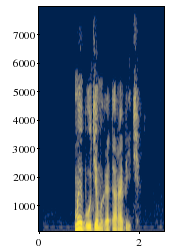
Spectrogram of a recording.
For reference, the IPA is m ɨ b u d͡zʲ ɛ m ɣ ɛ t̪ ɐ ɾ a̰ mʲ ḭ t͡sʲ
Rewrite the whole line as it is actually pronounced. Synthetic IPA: m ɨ b u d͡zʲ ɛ m ɣ ɛ t̪ ɐ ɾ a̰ bʲ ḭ t͡sʲ

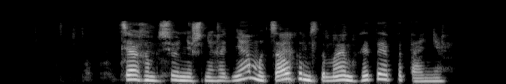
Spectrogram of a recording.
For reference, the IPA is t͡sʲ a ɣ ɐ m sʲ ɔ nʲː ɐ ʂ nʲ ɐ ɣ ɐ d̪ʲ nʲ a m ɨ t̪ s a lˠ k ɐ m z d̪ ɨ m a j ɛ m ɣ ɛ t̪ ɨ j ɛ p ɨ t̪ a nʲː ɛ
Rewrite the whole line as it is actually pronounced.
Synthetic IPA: t͡sʲ a ɣ ɐ m sʲ ɔ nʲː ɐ ʂ nʲ ɐ ɣ ɐ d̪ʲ nʲ a m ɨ t̪ s a lˠ k ɐ m z d̪ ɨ m a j ɛ m ɣ ɛ t̪ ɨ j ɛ p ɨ t̪ a nʲː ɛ

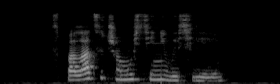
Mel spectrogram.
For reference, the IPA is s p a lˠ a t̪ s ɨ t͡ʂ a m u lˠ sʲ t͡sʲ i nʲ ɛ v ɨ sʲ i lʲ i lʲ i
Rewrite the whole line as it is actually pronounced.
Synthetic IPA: s p a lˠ a t̪ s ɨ t͡ʂ a m u sʲ t͡sʲ i nʲ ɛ v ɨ sʲ i lʲ i lʲ i

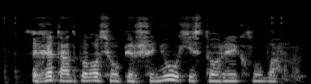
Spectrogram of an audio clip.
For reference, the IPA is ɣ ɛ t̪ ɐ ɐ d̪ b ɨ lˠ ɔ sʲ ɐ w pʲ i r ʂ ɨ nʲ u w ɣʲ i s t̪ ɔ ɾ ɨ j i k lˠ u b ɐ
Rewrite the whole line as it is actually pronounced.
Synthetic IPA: ɣ ɛ t̪ ɐ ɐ d̪ b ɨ lˠ ɔ sʲ ɐ w pʲ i r ʂ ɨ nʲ u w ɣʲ i s t̪ ɔ ɾ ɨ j i k lˠ u b ɐ

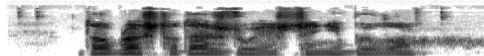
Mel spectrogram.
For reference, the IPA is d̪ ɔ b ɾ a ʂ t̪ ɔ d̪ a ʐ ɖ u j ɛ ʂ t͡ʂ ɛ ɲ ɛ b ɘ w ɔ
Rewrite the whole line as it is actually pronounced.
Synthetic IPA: d̪ ɔ b ɾ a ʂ t̪ ɔ d̪ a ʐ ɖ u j ɛ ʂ t͡ʂ ɛ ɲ ɛ b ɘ w ɔ

